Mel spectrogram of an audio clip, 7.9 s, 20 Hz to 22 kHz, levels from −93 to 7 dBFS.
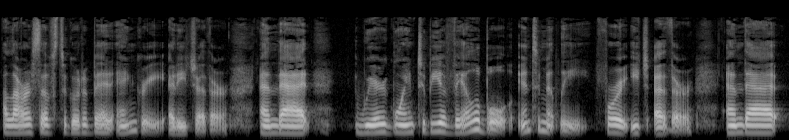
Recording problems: thin; somewhat; fading below 300 Hz

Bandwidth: 14 kHz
